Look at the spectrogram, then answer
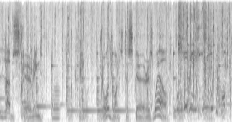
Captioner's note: oinks; giggles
